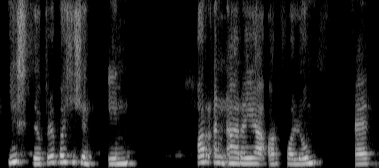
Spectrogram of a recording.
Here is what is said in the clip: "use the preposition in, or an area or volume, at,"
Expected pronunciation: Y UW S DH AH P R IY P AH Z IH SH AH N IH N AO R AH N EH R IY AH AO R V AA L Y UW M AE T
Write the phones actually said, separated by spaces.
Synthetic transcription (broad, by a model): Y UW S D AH P R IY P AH S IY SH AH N IH N AO R AH N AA R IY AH AO R F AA L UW M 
